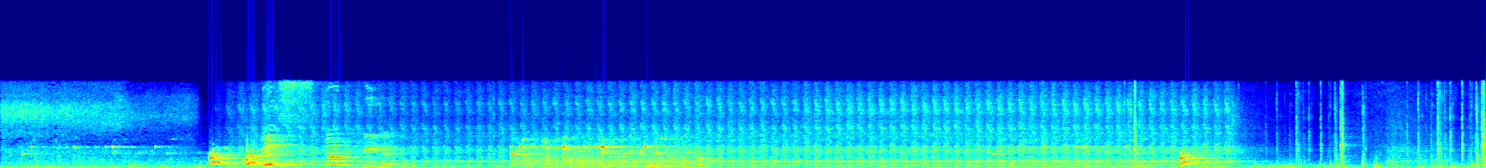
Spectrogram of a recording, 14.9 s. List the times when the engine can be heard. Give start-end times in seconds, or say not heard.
2.1-14.8.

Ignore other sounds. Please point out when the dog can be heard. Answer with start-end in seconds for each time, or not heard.
0.2-2.7, 5.1-7.0, 9.9-11.9.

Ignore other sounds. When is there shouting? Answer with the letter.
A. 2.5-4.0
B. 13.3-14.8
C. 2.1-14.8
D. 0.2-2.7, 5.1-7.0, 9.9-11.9
A.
